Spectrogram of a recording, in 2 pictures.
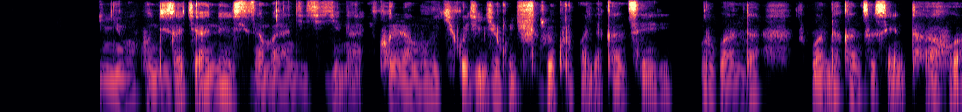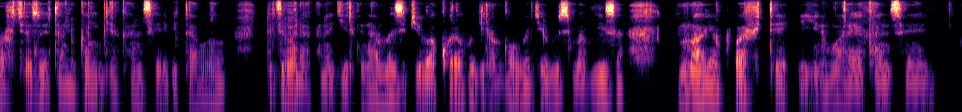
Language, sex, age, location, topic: Kinyarwanda, male, 18-24, Kigali, health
